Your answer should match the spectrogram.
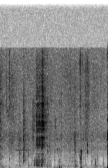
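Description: Near silence: room tone with a low hum and a few tiny faint clicks.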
